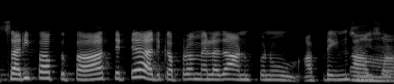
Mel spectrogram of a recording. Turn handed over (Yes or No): Yes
